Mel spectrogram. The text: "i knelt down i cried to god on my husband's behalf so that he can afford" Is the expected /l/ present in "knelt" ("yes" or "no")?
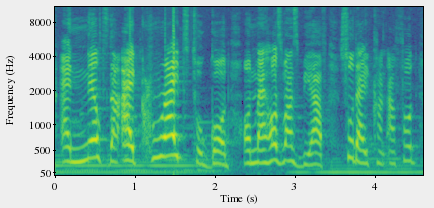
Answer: yes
